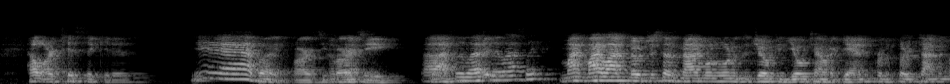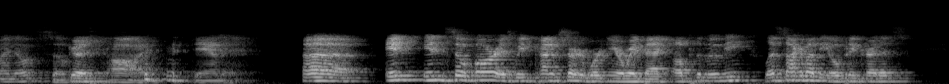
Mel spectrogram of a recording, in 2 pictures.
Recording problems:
off-mic speech; far
muffled; very; fading above 3.5 kHz
room echo; noticeable; dies away in 0.5 s

